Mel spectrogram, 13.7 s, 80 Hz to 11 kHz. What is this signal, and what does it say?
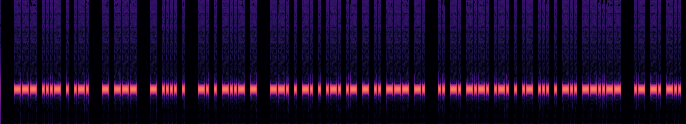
Morse code, heard as a keyed tone, about 30 wpm, 1000 Hz. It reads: OVER TO THE NEXT GENERATION INCREASED, AND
